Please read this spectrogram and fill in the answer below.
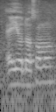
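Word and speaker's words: Ayo Dosunmu: You got Kobe, you got Levine, Vucevic, Dosomo, Ayo Dosomo.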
